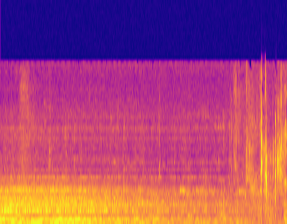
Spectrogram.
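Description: Film soundtrack music playing over cinema speakers: held, dark chords that slowly grow quieter toward the end.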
